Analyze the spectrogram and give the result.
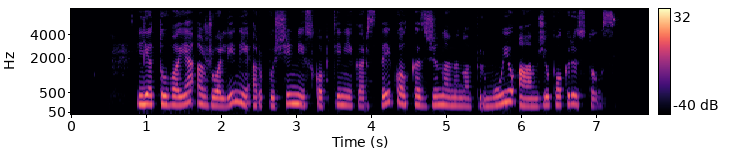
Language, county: Lithuanian, Šiauliai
